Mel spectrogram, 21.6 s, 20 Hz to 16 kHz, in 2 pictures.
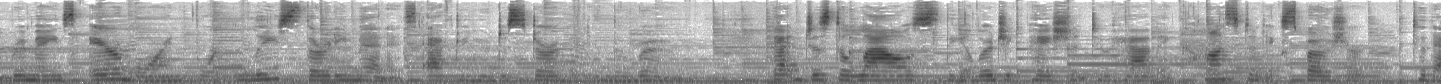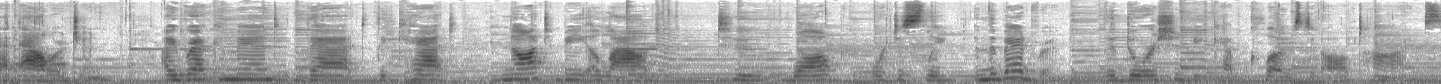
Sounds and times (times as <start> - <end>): Speech: 0.0 - 5.2, 5.8 - 21.6
Music: 0.0 - 21.6.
